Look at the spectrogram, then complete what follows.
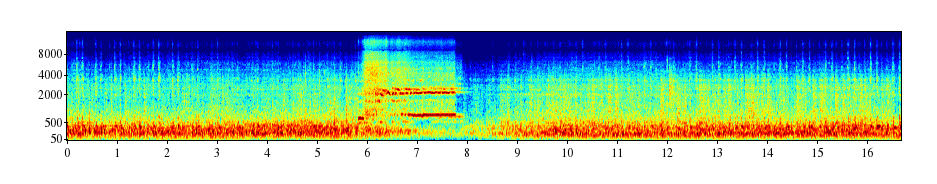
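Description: Narrow-gauge Hunslet steam locomotive No 827 "Sybil" running, heard from on the engine, with its exhaust and wheels on the rails. About six seconds in it gives a two-second blast on its steam whistle that cuts off sharply. The running sound then dips briefly and builds again.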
